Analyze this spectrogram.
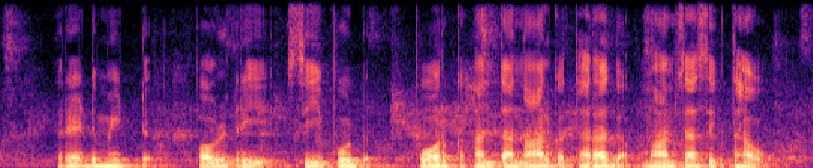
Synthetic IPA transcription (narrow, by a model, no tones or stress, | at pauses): ɾeɖmiʈpɐwlʈɾisiːpʰuɖpoːɾkhɐnt̪anaːlkt̪ʰɐɾɐd̪maːmsasikt̪ɦɐʋ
